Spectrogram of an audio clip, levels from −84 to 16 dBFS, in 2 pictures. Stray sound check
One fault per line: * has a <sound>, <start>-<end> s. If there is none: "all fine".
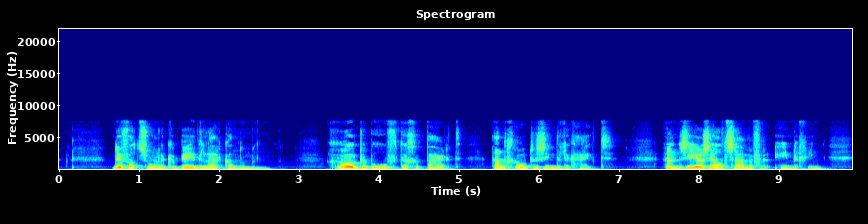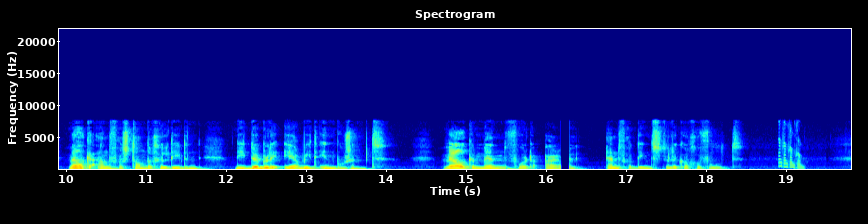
* has a dropout, 16.2-16.3 s
* has a chirp, 18.9-19.3 s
